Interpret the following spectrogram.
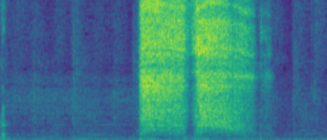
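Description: Two short hissing bursts of noise in quick succession about a second in, an explosion sound effect, over quiet background music.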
